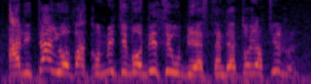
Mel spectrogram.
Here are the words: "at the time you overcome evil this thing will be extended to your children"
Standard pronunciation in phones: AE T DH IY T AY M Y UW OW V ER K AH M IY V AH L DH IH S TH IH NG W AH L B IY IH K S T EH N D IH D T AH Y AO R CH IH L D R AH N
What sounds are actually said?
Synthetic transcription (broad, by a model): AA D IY T AY M Y UW OW V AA K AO M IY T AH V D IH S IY W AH B IY IH K S T EH N D IH D T AH Y AO CH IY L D R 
